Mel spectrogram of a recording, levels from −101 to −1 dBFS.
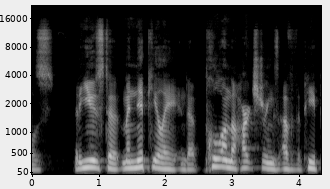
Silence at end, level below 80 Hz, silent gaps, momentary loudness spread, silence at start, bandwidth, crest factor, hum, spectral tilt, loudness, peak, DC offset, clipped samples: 0.05 s; under -90 dBFS; 0.54-0.59 s; 16 LU; 0 s; 14.5 kHz; 18 dB; none; -6.5 dB/octave; -32 LUFS; -14 dBFS; under 0.1%; under 0.1%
